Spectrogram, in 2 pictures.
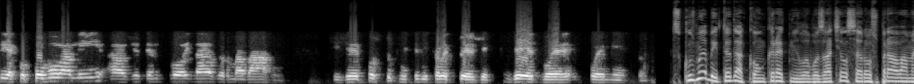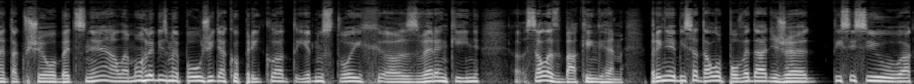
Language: Slovak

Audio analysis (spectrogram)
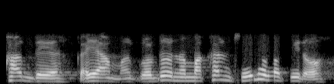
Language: Manipuri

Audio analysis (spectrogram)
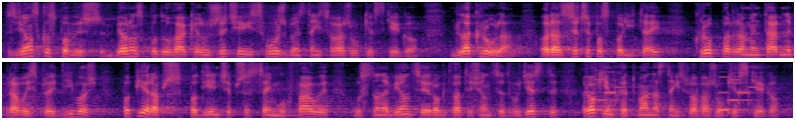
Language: Polish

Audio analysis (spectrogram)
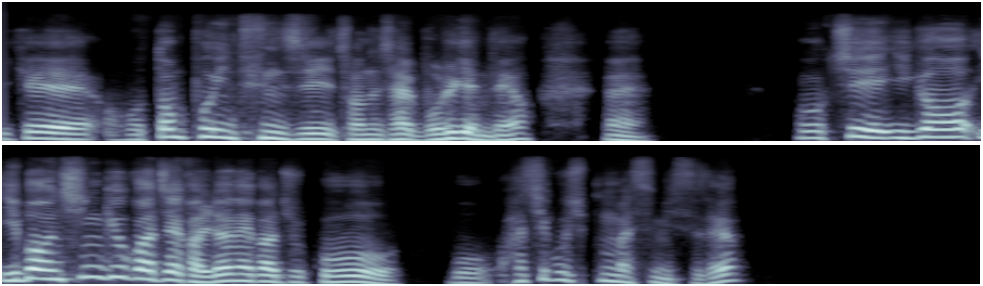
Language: Korean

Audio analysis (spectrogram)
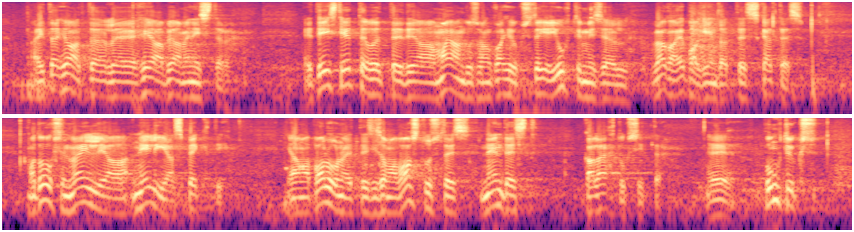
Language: Estonian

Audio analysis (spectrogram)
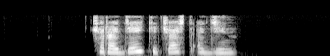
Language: Russian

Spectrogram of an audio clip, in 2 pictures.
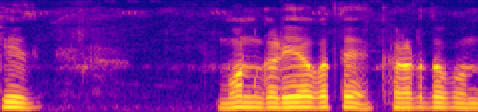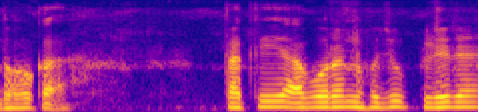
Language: Santali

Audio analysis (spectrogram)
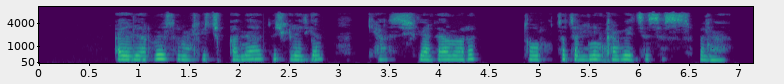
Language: Uzbek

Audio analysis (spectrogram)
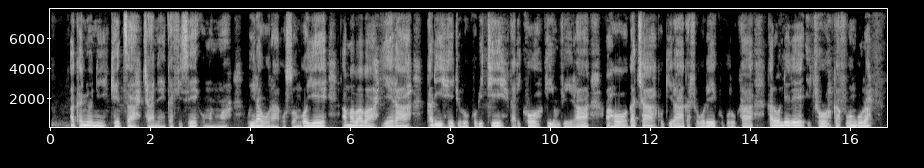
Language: Rundi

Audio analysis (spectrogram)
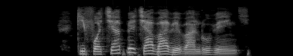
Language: Taita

